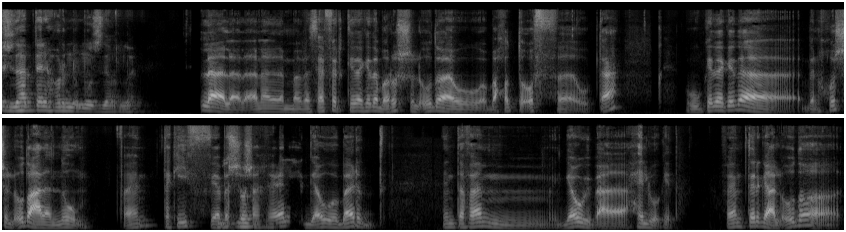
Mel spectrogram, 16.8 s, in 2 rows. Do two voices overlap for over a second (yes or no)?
no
